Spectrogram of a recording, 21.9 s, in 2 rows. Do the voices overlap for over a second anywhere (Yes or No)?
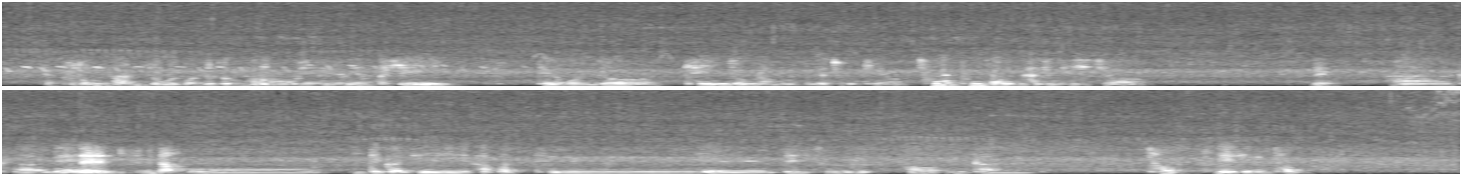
Yes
